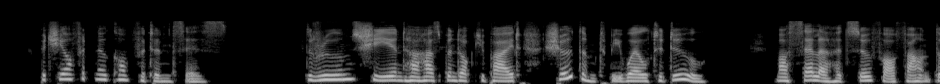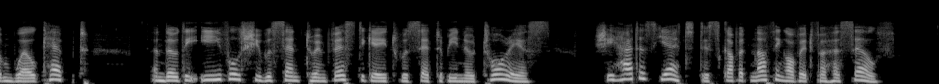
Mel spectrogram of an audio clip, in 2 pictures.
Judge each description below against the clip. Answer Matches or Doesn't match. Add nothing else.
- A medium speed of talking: Matches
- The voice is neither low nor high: Matches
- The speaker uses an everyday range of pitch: Doesn't match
